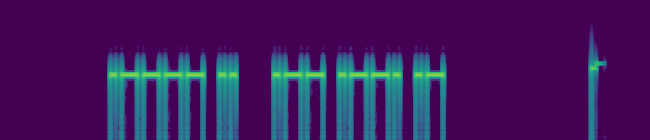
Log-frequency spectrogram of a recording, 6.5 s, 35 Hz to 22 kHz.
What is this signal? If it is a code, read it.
Morse code, heard as a keyed tone, about 22 wpm, 700 Hz. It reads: 1I WPA
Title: Winter Field Day Exchanges Encore 22wpm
